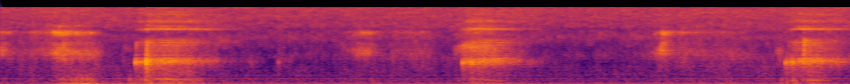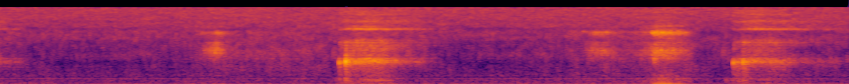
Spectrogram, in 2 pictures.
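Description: Repeated rough, fluttering breath sounds during sleep with quieter light breathing between them: snoring.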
